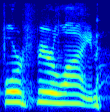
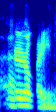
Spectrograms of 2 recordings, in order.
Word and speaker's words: Fairlane: Both times he called it Ford Fairline. Fairlane?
